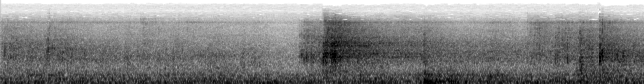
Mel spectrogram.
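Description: A skate blade scraping across the ice in a sharp hiss about three seconds in, then fading. Underneath runs the steady low rumble of the ice arena, with a brief sharp click near the end, likely a stick or puck on the ice.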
